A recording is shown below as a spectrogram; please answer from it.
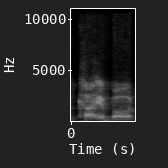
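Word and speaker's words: Caillebotte: and became part of this post-oppressions movement so kayabot is spelled c-a-l-l-b-o-t-t-e kayabot Paris a rainy day the title the date 1877.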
